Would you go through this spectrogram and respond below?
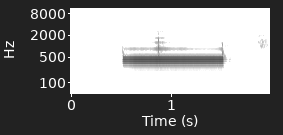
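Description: Phone ringback tone during a call to a guest: a single steady electronic beep lasting about a second, clean and isolated against silence, followed by a faint brief sound.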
